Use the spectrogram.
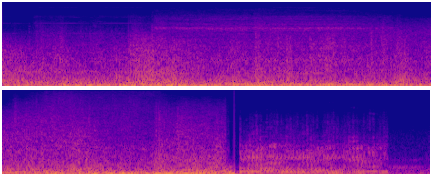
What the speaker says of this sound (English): there goes the carrier. Blown to pieces.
